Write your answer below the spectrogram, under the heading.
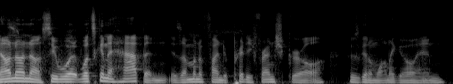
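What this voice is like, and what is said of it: Usual voice. Nothing is said of it.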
